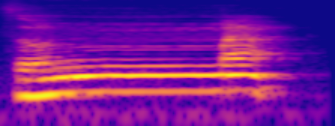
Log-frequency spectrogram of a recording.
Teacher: mim bertasydid kena baca dengan gunnah. Bunyinya summa, kemudian terus sambung dengan lam di sini Ini tak ada hukum kat sini.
